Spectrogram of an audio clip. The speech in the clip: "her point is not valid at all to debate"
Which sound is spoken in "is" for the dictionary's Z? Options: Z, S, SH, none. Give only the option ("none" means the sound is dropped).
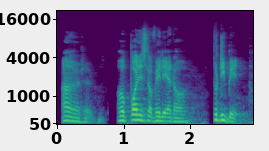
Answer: S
